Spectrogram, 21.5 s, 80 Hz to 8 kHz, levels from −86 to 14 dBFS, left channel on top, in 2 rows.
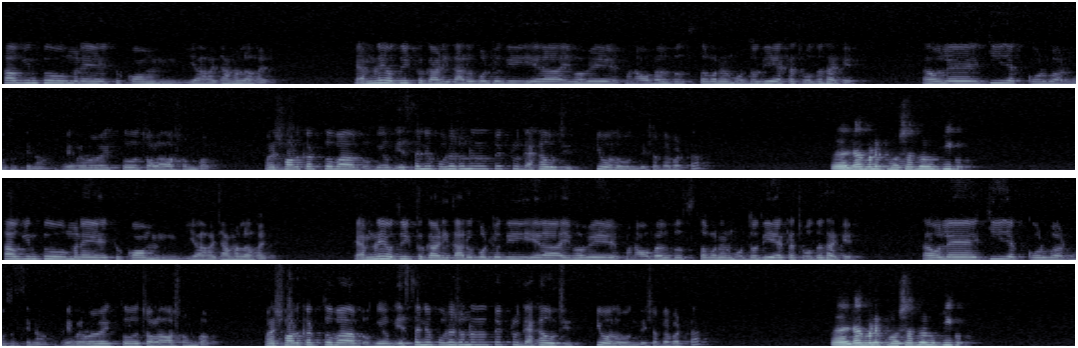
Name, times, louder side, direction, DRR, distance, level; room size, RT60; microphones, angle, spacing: voice 1, 0.0-2.7 3.5-8.5 9.2-12.8 13.4-17.7, right 2 dB, 50° right, 8 dB, 1.3 m, -35 dB
voice 2, 19.0-20.3, right 1 dB, 25° right, 7 dB, 1.3 m, -25 dB
17.0 x 14.0 x 2.4 m, 0.35 s
head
